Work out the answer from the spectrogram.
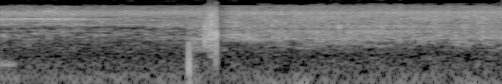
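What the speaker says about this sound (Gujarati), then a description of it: "જુઓ અત્યારે કેવો સરસ મજાના ફુવારા છે" Garden water fountains run in a sunny park, giving a steady, even wash of splashing water that holds through the whole stretch, with a brief knock or clink near the middle.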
